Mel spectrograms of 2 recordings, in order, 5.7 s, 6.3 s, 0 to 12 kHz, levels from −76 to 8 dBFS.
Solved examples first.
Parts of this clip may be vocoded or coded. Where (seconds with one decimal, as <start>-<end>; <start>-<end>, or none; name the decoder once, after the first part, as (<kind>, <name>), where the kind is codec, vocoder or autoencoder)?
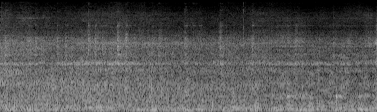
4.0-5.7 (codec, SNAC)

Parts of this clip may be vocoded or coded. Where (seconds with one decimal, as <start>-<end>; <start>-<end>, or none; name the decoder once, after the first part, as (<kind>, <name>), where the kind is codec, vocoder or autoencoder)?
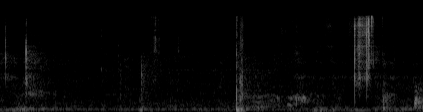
0.0-0.6 (codec, SNAC); 4.4-6.3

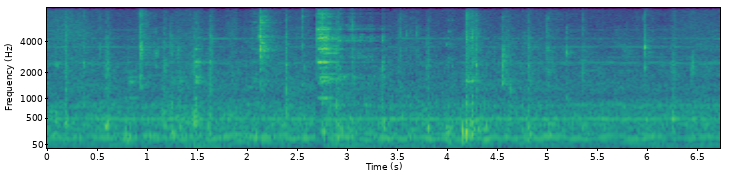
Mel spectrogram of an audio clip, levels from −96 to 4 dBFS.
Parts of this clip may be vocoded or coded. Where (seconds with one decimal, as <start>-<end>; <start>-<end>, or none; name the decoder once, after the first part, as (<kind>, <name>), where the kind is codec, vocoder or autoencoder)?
2.9-3.4 (codec, SNAC)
